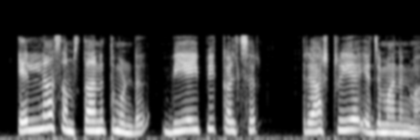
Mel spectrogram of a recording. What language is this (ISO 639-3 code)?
mal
